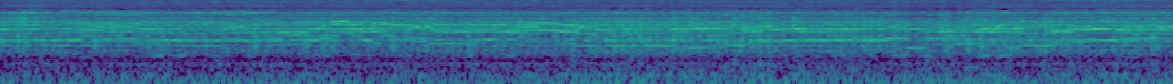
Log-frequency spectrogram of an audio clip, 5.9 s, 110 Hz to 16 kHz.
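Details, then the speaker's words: Webster-Chicago 81-1 wire recorder left playing while rewinding: loud, warbling, smeared tones with no clear rhythm, garbled audio during rewind. "Now I'd like you to just take a note of how loud it is during rewinding. I'm sure you've heard enough of that horrifying audio from those past couple shots to know and take note."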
